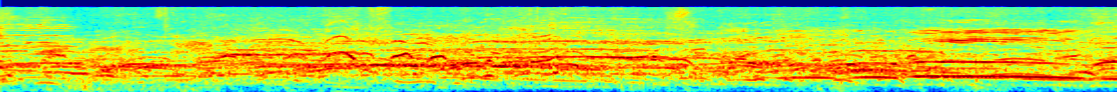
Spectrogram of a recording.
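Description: A dense crowd of teenagers swarming Bernie Sanders on Capitol Hill screams and cheers continuously, high-pitched shrieks and whoops layered over a loud, steady babble that never lets up for the whole stretch.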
